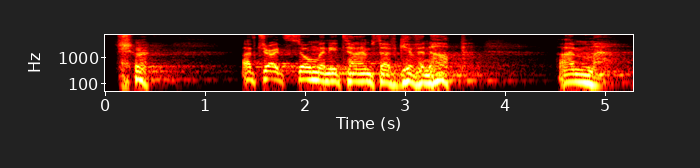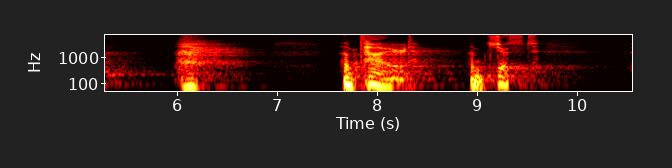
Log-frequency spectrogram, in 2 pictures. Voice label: Adult, en, Dialog; Rabbit; Warframe; Duviri Paradox Quest

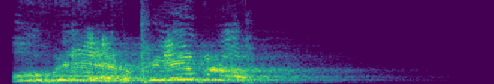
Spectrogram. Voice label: Surprised Grineer Female; Warframe

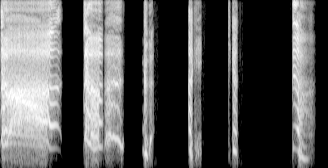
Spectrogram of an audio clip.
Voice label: Death, Female, Dialog; Railjack Crew; Cephalon Suda

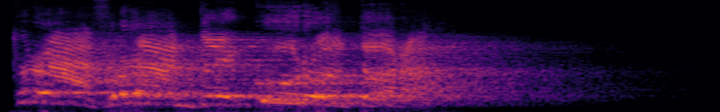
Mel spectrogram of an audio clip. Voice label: Attack, Grineer Male; Warframe

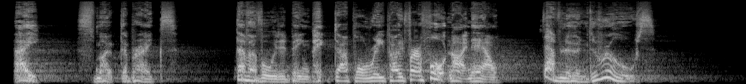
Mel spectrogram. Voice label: Female Repo Agent, Female Two, en; Dialog; Warframe; Solaris Venus

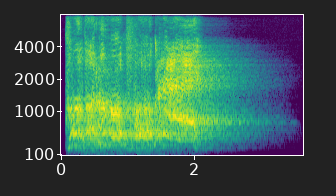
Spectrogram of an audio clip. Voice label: Cover Me Grineer Female; Warframe

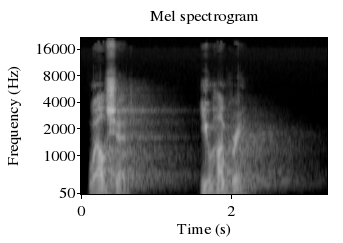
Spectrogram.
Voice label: Adult, en, Dialog; Dorm Cave; Warframe; Duviri Paradox Quest

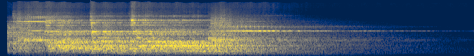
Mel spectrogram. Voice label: Vocal Quest Loudspeaker, Town Escape

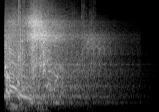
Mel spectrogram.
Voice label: Ranged Pain, Barks, Battle; Warframe

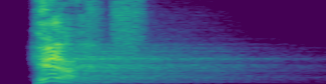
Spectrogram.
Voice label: Adult, en, Dialog; Horse Sprint; Warframe; Duviri Paradox Quest

